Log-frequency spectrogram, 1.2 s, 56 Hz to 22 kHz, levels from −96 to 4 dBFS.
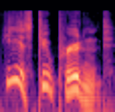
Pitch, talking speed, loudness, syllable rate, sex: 195 Hz, 210 wpm, -17 LUFS, 4.8 syllables/s, female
